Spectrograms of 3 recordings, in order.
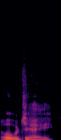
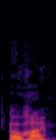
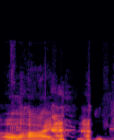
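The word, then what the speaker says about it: Ojai: church of OJ is that really how it's pronounced OJ in California oh high that's pretty oh is it oh high is it OJ AI yeah yeah that's the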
